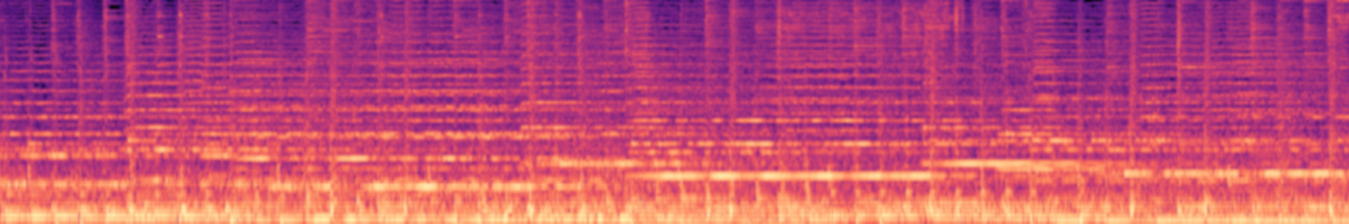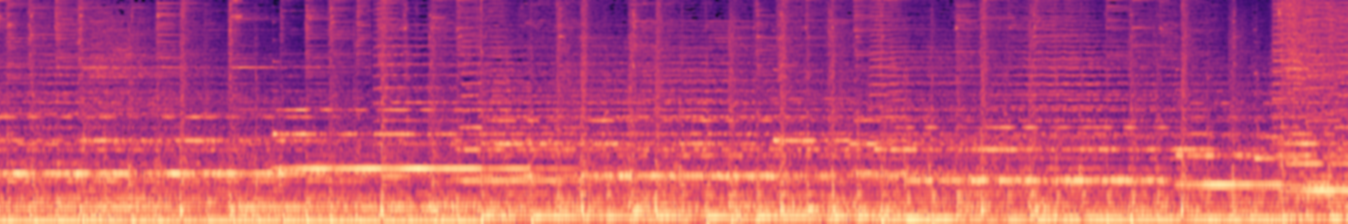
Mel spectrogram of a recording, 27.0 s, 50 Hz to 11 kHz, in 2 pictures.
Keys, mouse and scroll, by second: 1.4-2.5 typing, 22.7 double click.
